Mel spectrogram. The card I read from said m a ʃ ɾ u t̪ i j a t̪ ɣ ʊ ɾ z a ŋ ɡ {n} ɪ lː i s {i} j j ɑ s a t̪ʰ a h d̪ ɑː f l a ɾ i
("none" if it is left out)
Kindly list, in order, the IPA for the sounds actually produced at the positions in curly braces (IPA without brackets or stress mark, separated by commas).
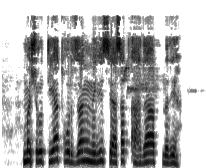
m, i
